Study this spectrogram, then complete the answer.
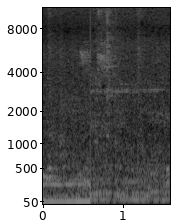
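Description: A Pakistani pigeon pair, male and female together, gives a brief low cooing against a deep steady rumble.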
